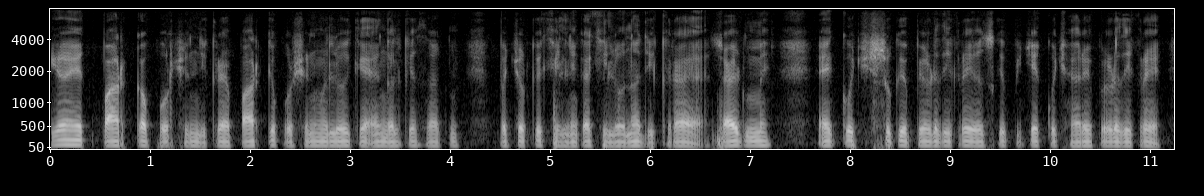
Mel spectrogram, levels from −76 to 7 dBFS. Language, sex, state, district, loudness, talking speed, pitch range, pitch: Hindi, male, Maharashtra, Solapur, -21 LUFS, 225 wpm, 85-90 Hz, 85 Hz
